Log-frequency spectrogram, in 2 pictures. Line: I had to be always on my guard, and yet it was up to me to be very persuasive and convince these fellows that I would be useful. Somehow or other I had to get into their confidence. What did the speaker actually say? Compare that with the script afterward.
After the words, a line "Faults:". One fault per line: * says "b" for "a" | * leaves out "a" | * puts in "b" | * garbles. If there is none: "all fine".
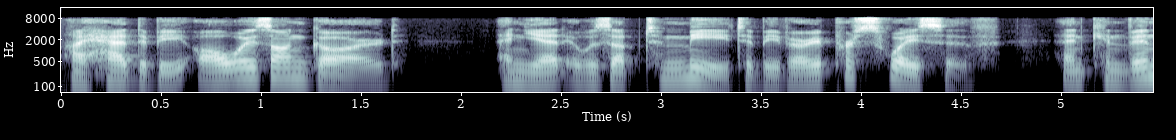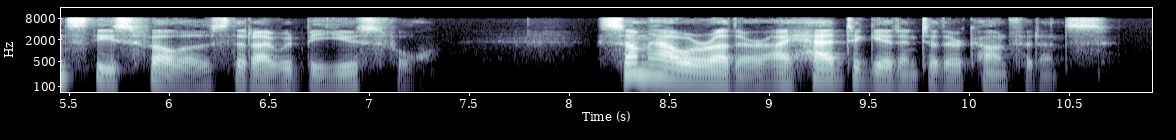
I had to be always on guard, and yet it was up to me to be very persuasive and convince these fellows that I would be useful. Somehow or other I had to get into their confidence.
Faults:
* leaves out "my"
